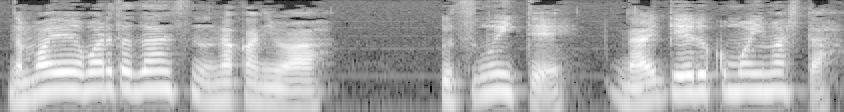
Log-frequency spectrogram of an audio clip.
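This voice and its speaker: A man reads a personal story aloud as scripted narration, in a somewhat high voice that moves up and down freely. His tone is mellow and soft-edged, and his delivery stays measured and steady. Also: highs cut off.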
